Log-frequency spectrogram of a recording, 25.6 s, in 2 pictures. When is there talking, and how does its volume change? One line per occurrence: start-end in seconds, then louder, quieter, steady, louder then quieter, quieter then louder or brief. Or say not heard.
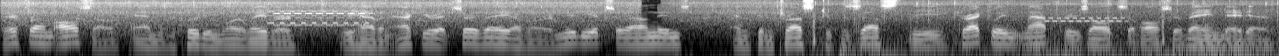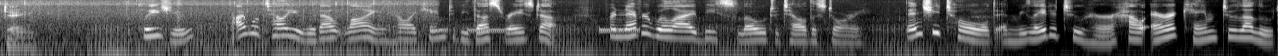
0.0-13.2 steady
14.1-25.5 steady.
